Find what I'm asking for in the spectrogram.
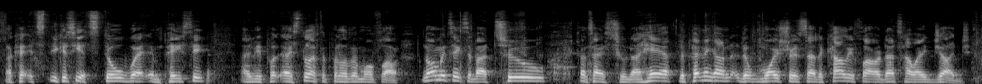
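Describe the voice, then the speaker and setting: A man's voice: medium pitch, quick pace, darkish tone. A man in his fifties hosting an informal cooking demonstration in a home kitchen, chatty and often repeating and rephrasing himself, on a lapel mic. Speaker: cooking show host.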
